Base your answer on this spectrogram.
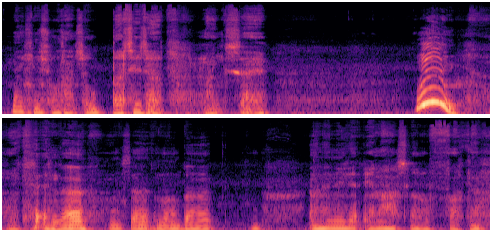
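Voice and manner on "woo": whoop. Real, not acted. Cheering progress.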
